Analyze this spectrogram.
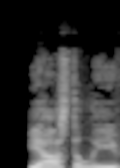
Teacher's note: The 's' sound often merges with the 't', creating a rapid flow. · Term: hasta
